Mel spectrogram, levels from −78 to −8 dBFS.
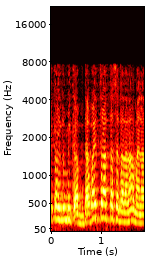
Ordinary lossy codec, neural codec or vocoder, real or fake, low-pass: none; codec, 16 kHz, 0.4 kbps, LongCat-Audio-Codec; fake; none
